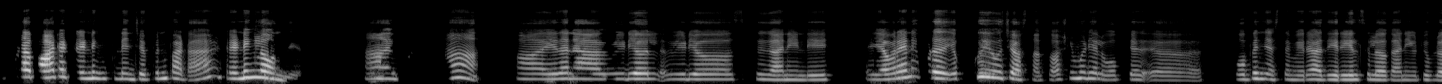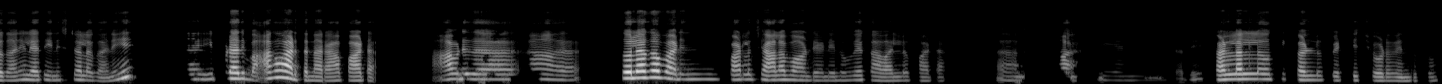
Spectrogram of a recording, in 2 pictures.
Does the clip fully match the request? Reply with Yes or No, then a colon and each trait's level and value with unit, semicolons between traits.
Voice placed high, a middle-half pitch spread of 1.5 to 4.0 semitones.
No: high, 230 Hz; average, 4.7 semitones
